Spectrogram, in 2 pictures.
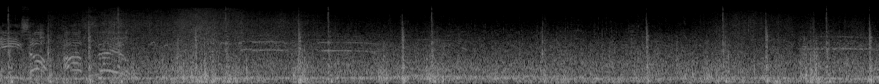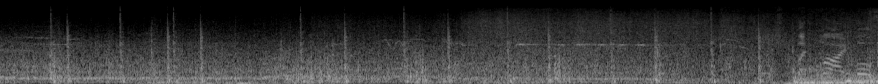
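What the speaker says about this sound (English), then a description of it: "Gusty winds can be difficult to manage." In Assassin's Creed III, gusty wind roars over the sea as a sailing ship moves under sail, with steady waves and rushing water throughout and faint game sounds now and then.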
